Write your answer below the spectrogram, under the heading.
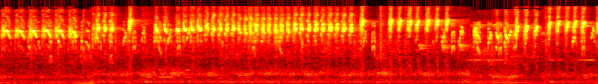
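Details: Sung by a Ruby-cheeked sunbird, a recording used to make birds aggressive and aroused, with rapid, high, buzzy twittering in long dense trills and a few quicker chipping sequences.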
